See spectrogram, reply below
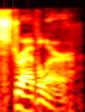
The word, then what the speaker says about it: Strevler: I'm seeing Strevler. Chris. – Yeah, Strevler. Who wouldn't know that? Not Stevler. – The R is silent. – It's not Stevler.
